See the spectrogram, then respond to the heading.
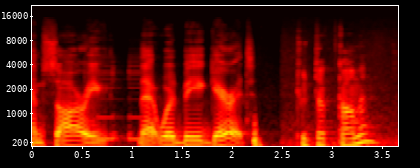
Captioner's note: buzzing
